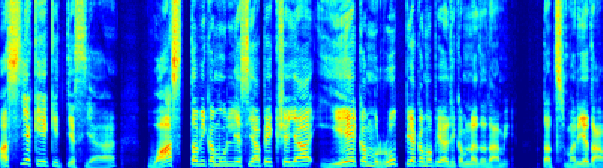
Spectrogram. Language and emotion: Sanskrit, angry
